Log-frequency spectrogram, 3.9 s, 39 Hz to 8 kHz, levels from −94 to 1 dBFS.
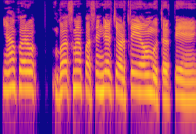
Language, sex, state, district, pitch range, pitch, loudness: Hindi, male, Bihar, Saran, 190-235 Hz, 220 Hz, -14 LUFS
